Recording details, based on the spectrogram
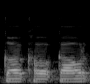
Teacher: क और ख जो होती है आपकी कंठ ध्वनि होती है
